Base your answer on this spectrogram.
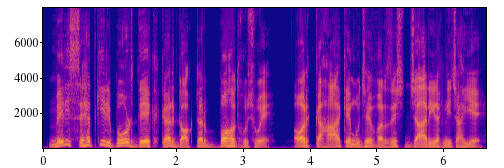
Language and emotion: Urdu, happy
